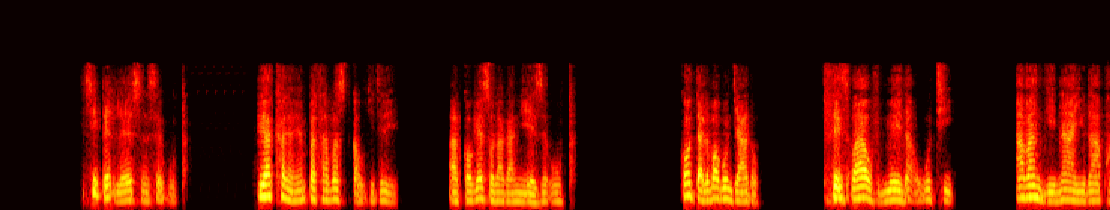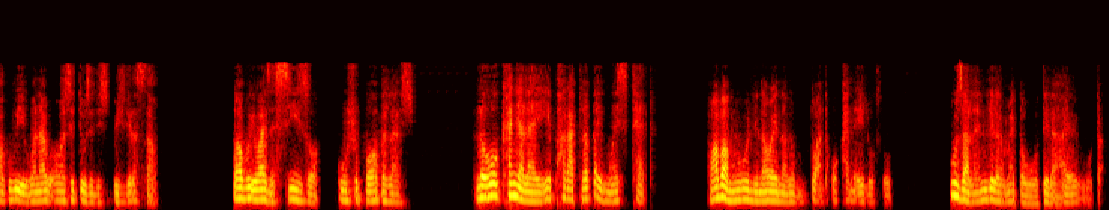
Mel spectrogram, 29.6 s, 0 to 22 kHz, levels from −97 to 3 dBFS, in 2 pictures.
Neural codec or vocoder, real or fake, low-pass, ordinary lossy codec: codec, 16 kHz, 0.4 kbps, LongCat-Audio-Codec; fake; 7.2 kHz; AAC, 32 kbps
